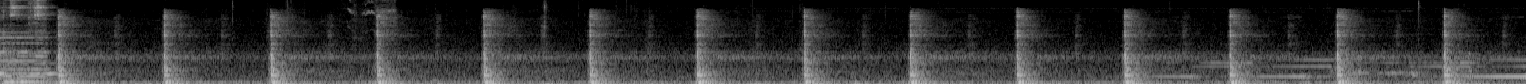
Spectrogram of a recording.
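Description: Sparse recorded music for a stage dance piece: a single sharp, clock-like tick or knock about once a second, in a steady pulse. A low held tone comes in near the end.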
